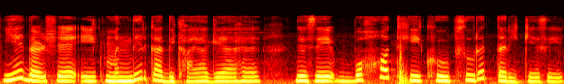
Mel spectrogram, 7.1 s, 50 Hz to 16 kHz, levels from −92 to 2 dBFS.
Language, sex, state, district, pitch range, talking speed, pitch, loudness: Hindi, female, Rajasthan, Bikaner, 185-215 Hz, 125 wpm, 195 Hz, -13 LUFS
